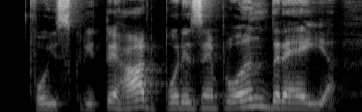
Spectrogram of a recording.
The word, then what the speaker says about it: Andréia: escrito errado, por exemplo, Andréia. Andréia leva acento, mas eu já vi Andréia sem acento, então nós sabemos que tem a sílaba forte, o DREI, né?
